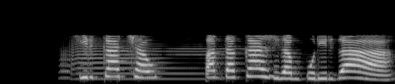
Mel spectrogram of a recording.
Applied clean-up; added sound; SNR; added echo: classical method log-MMSE.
